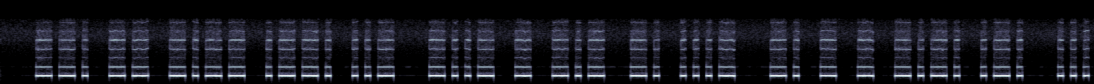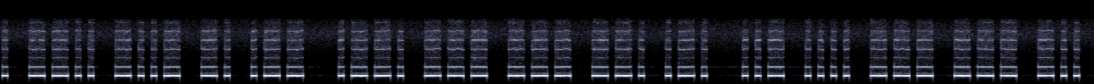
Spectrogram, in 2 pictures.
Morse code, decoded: GMYPU XTKNV NTTCR HZXNW POOGR UHOOD

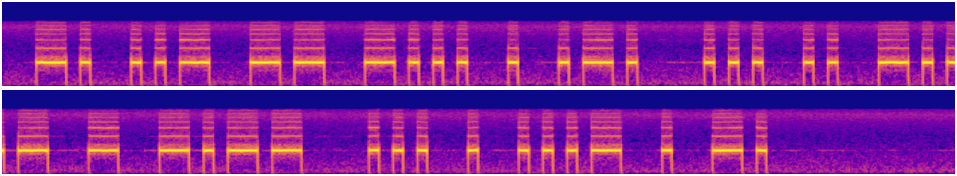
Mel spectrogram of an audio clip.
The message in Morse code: NUMBER SIXTY SEVEN

